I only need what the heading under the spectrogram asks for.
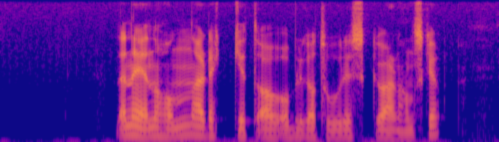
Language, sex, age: Norwegian, male, 21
